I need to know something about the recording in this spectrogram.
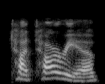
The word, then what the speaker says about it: Tartaria: um what is tartaria tartaria originally pronounced tartaria without the first R is the name of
